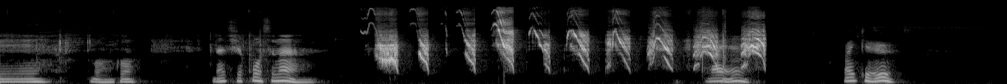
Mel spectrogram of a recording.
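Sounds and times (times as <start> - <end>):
bird squawking: 3.6 - 7.7.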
